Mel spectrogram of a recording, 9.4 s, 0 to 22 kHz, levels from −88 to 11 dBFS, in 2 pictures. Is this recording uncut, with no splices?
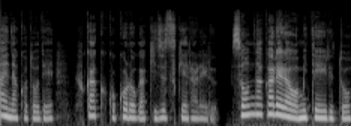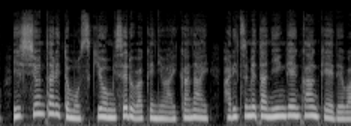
no; 3 cuts; at 3.0 s, 4.8 s, 7.6 s

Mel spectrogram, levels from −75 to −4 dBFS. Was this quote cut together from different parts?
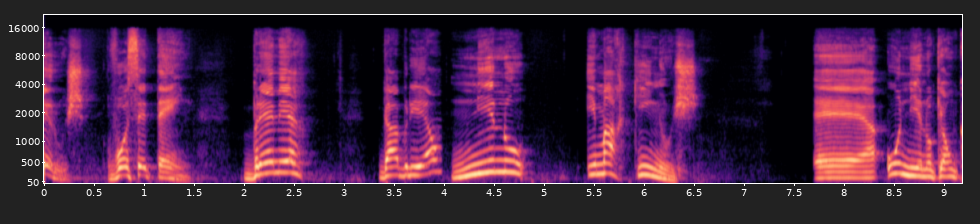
yes; 1 cut; at 3.9 s

